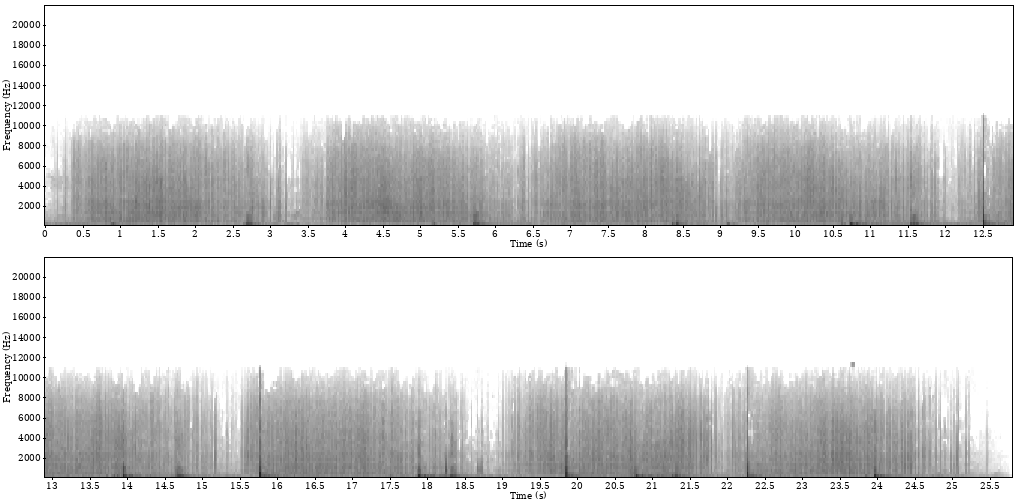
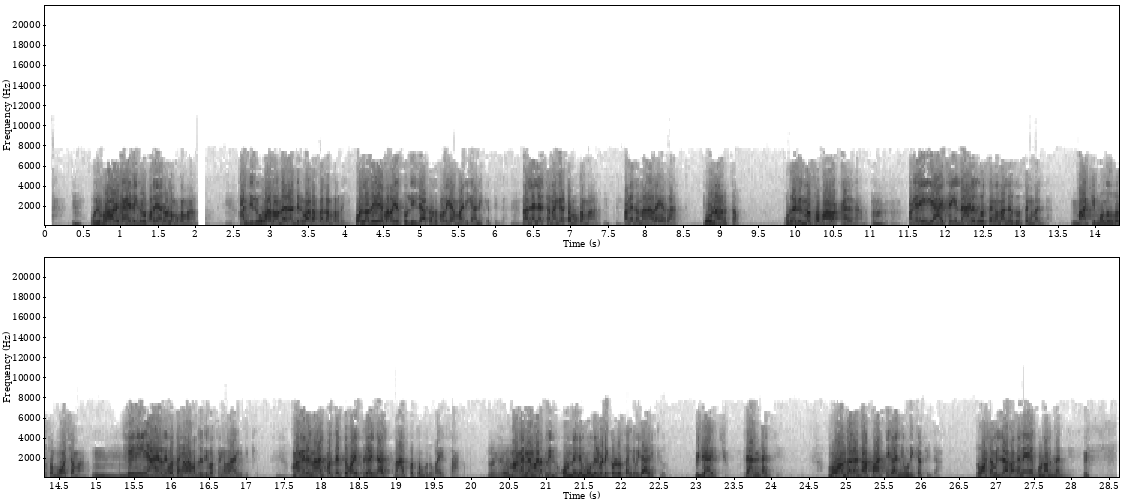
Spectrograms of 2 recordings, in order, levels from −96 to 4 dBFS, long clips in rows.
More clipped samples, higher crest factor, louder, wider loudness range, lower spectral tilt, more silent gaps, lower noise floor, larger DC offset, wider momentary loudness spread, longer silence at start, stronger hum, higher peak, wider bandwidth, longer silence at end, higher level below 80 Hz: neither; first, 34 dB vs 16 dB; second, -34 LUFS vs -17 LUFS; first, 7 LU vs 3 LU; first, -5 dB/octave vs -2 dB/octave; second, none vs 2.05-2.13 s; first, -63 dBFS vs -57 dBFS; neither; first, 20 LU vs 14 LU; about the same, 0 s vs 0.1 s; neither; first, 0 dBFS vs -4 dBFS; first, 12 kHz vs 8 kHz; first, 0.6 s vs 0.4 s; about the same, -48 dBFS vs -50 dBFS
